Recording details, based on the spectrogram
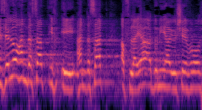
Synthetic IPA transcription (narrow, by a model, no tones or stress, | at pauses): izelohand̪asat̪hand̪asat̪ | aflajaːd̪onijajoʃevɾo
